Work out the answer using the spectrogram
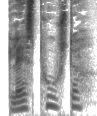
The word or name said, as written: glaspuster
